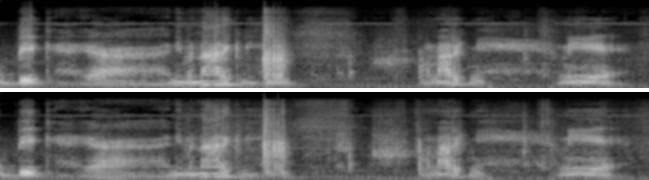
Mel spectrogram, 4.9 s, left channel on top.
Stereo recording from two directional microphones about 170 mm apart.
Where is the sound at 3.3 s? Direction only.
25° right (ahead or behind).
